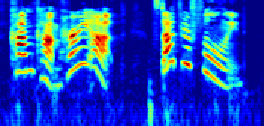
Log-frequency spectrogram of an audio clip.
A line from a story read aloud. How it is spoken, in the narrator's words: cried Louis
